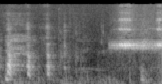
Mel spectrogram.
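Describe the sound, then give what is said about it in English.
A cricket sound effect played from a button: crickets chirp in a steady, trilling chorus, starting with a few quick pulses and settling into a continuous high buzzing trill at moderate volume, with no voices over it. “You got gross, a cricket button for that?”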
